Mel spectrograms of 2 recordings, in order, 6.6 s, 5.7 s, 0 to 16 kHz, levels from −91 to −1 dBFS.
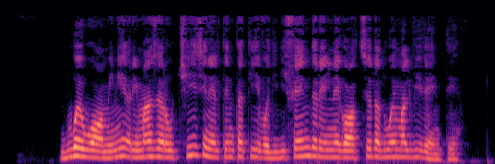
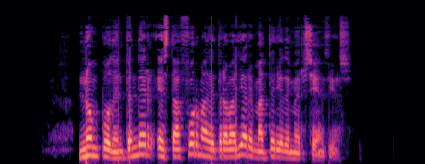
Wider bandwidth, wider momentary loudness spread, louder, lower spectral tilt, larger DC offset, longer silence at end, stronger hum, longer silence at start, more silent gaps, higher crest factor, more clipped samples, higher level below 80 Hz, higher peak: about the same, 11.5 kHz vs 11.5 kHz; about the same, 9 LU vs 10 LU; second, -27 LUFS vs -22 LUFS; about the same, -7 dB/octave vs -6 dB/octave; neither; second, 0.45 s vs 1.05 s; neither; second, 0.8 s vs 1.05 s; neither; about the same, 20 dB vs 18 dB; neither; about the same, -62 dBFS vs -60 dBFS; about the same, -8 dBFS vs -6 dBFS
